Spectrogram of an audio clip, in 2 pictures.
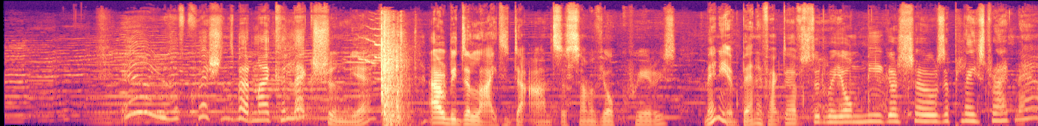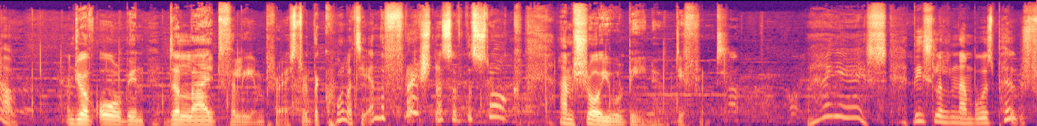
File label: Character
